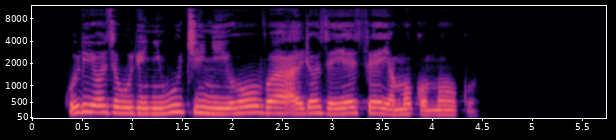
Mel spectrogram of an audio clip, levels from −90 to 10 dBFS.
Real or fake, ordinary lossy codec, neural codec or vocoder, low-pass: real; MP3, 96 kbps; none; 10.8 kHz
